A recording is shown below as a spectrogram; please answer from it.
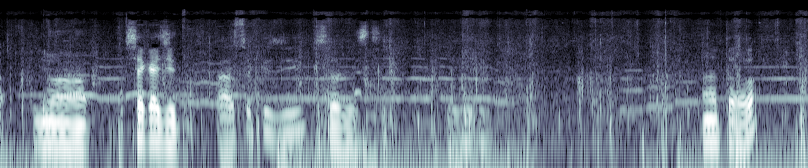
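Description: Voices talking over background music with a steady held tone.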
